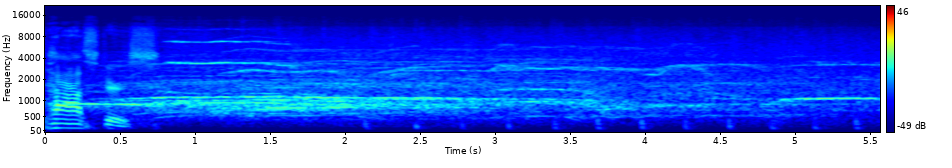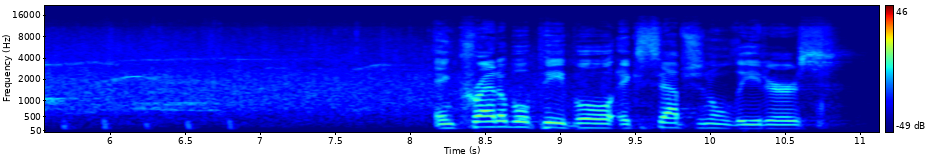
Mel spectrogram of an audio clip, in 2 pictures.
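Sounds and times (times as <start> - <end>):
speech: 0.0 - 1.0, 8.2 - 10.9
large indoor crowd cheering and hollering: 0.0 - 8.2
crowd clapping: 0.0 - 9.5
sharp whistles from a crowd: 0.7 - 8.0.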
